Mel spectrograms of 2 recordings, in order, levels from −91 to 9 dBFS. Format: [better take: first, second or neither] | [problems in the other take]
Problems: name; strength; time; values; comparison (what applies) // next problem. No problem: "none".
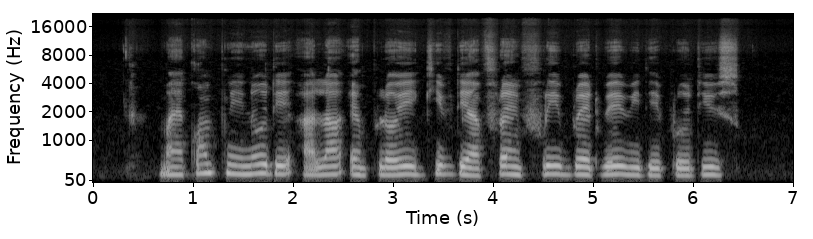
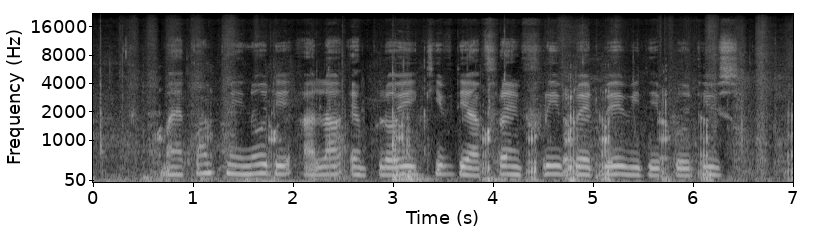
first | background sound (Livestock, farm animals, working animals); 5 dB below the speech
